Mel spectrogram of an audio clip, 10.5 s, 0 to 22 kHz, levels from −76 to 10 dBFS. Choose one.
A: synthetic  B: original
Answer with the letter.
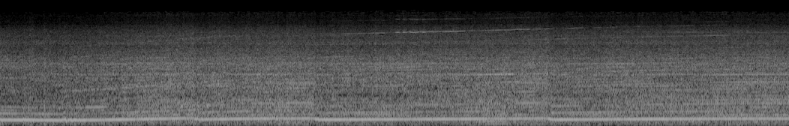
B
